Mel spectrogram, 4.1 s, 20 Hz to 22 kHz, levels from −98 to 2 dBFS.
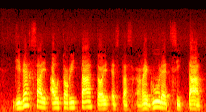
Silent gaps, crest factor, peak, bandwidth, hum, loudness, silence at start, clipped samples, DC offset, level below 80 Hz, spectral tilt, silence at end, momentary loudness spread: none; 16 dB; 0 dBFS; 10 kHz; none; -17 LUFS; 0.25 s; under 0.1%; under 0.1%; -52 dBFS; -8.5 dB/octave; 0.1 s; 9 LU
